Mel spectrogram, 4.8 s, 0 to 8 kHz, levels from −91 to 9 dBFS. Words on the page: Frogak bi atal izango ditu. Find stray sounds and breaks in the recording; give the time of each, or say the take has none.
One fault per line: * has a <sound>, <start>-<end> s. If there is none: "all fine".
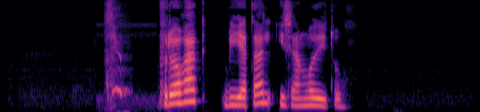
* has a sneeze, 1.0-1.3 s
